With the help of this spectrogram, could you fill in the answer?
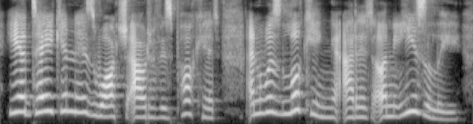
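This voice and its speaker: A woman narrating a storybook audiobook in an expressive style. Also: a little high.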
